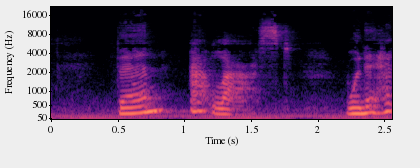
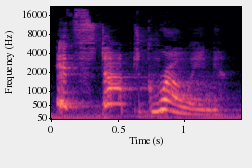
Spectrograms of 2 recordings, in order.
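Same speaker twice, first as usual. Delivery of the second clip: cry; 5 semitones higher, 4 dB louder than usual. A narrator's reading. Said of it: "Aunt Spiker cried".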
